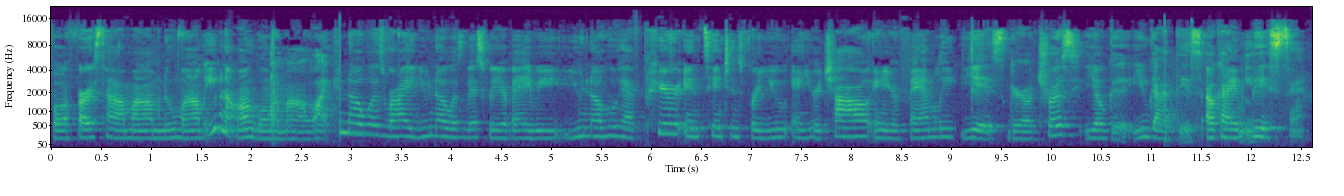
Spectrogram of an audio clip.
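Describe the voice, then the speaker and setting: A woman's voice: mid-range voice, moderate pace, few pauses, a little hiss or hum. Chatty woman in an echoey room. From Louisiana. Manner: chatty, animated, speaks to viewers as girlfriends. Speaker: mom vlogger. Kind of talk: casual storytelling to camera.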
